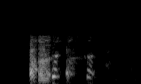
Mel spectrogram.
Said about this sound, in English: I am dying a little, so please excuse the coughing.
